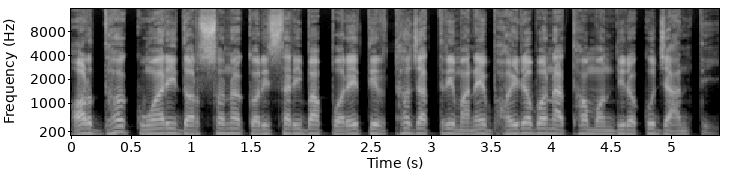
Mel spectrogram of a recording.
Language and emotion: Odia, neutral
